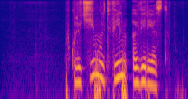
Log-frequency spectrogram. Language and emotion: Russian, neutral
